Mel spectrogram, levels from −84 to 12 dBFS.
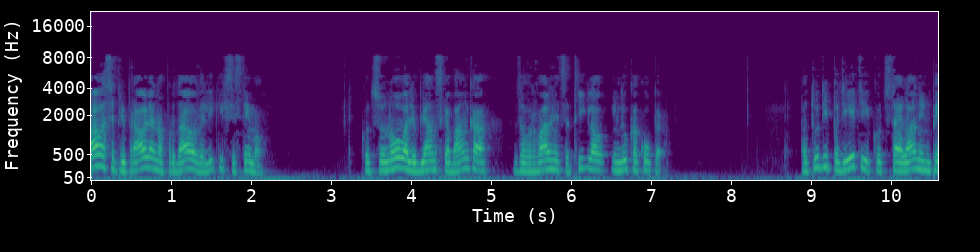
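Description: A low-bitrate encode, most likely MP3 compression at a rate fitting roughly 33 kbps, runs through the whole speech clip: the encoder removes everything above 8.3 kHz and switches weak frequency lines on and off, giving plainly audible watery swirl, chirpy sibilants and smeared attacks.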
